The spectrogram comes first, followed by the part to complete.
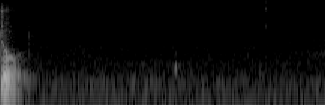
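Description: The end of a spoken word, then near silence with a few faint, short clicks near the end.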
